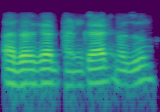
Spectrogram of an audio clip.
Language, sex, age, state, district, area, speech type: Marathi, male, 30-45, Maharashtra, Akola, rural, conversation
